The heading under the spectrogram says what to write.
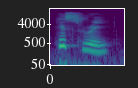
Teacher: từ history, trọng âm rơi vào âm tiết đầu tiên là rơi vào âm his, các bạn đọc nhấn. Còn tất cả các âm đằng sau các bạn đọc lướt, các bạn sẽ đọc là history.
